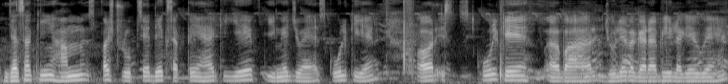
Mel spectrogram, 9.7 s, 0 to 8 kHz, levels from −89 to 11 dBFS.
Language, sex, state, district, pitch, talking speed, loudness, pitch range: Hindi, male, Chandigarh, Chandigarh, 145 Hz, 165 wpm, -18 LUFS, 135-155 Hz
